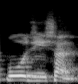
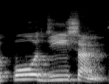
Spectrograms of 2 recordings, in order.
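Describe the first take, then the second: First: Said in the usual way. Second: "पोजीशन" slowly as पो-जी-शन; split into syllables. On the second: Shown as a demonstration. Teacher asking students to count parts, slow and separated. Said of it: "कितने part में तोड़े".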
